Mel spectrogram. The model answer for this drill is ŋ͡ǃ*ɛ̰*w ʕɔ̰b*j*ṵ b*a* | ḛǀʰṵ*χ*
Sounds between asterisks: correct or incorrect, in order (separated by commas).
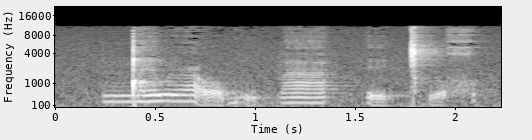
incorrect, incorrect, correct, correct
